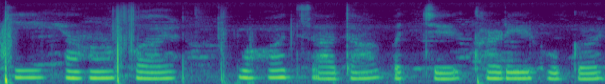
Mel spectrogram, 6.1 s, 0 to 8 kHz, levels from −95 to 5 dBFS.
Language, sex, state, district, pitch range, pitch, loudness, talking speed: Hindi, female, Bihar, Kaimur, 210-245 Hz, 225 Hz, -23 LUFS, 80 wpm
